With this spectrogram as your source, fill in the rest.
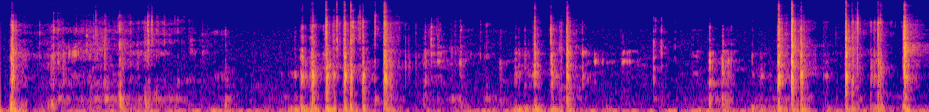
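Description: A metal utility knife blade scrapes a solid, dry teal bar of soap held in the hand, shaving off crumbly flakes. A series of quick, crisp, bright scraping clicks comes in bursts, each dying away almost instantly.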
